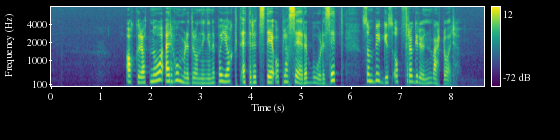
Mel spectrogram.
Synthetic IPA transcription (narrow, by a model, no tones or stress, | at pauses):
ʔɑkʉɾɑt̪noːʔæːɾhʊmɽəd̪ɾɔnɪŋənəpʰoːjɑkt̪ʰɛt̪əɾɛt̪st̪eːʔoːpʰlɑseːɾəbuːɽəsɪt̪ | sɔmbʏɡəsɔpfɾɑːɡɾʉnʋæʈo̰ːɾ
